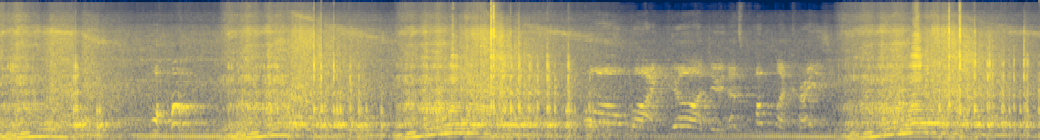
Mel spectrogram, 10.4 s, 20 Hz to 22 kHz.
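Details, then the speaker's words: Warm BMW 335i with the N54 turbo engine, new downpipes and a soft tune, started and blipped repeatedly; a deep, throaty exhaust with revs climbing and falling cleanly and no knocks or rattles. Healthy revving. "We're going to start it up and we're going to see what these down pipes sound like properly tuned."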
